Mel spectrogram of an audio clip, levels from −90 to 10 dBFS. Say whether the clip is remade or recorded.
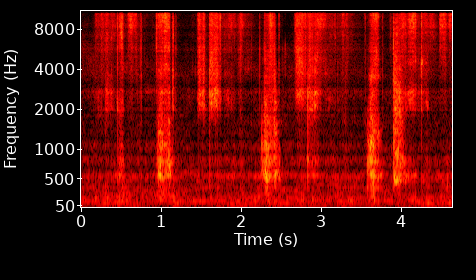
remade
